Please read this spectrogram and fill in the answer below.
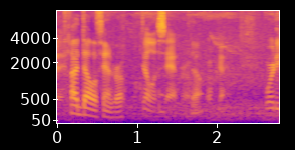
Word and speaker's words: Dalessandro: Dalessandro.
